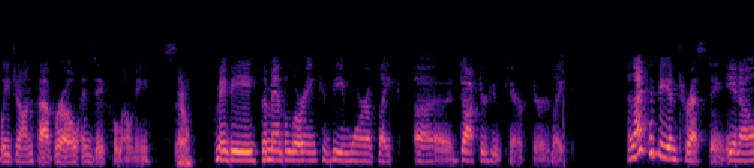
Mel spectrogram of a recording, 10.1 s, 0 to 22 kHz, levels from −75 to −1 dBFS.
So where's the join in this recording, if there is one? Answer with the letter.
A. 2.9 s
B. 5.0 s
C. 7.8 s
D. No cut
A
